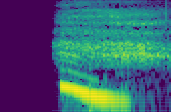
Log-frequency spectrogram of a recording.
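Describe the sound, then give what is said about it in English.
A deep breath taken in during a guided breathing exercise: one long, loud breath starts abruptly after a brief silence and carries a faint voiced tone that slides downward. “So let's take that breath of love and gratitude.”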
